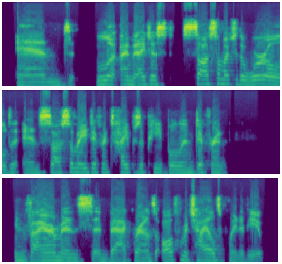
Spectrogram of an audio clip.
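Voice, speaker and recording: An unremarkable speaking voice from a woman, fairly low in pitch, moderate in pace, with fairly even intonation over a quiet background. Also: very even loudness. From US Midwest and Massachusetts. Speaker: glass artist and studio owner. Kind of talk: interview.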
